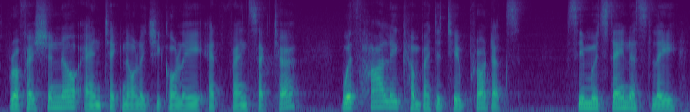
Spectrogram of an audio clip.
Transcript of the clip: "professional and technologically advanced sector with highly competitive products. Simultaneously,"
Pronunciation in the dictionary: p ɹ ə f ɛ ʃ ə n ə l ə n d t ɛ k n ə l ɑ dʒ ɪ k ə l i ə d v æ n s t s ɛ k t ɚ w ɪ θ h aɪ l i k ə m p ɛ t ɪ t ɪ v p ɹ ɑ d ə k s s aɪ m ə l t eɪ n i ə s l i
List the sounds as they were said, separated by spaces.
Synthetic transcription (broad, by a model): p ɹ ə f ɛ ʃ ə n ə l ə n t ɛ k n ə l ɑ dʒ ɪ k ə l i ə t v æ n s s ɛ k t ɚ w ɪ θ h aɪ l i k ə m p ɛ t ɪ t ɪ v p ɹ ɑ d ə k s s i m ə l t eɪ n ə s l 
